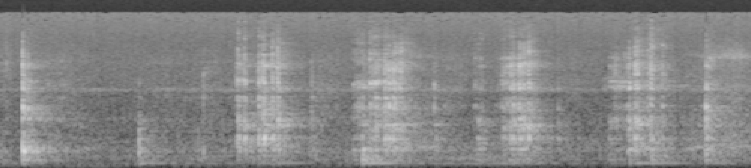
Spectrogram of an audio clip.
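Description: Scissors cut through blouse lining fabric in a series of rasping, crunchy strokes. The bursts come in an irregular rhythm close to the listener, with short quiet gaps between cuts and no speech.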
